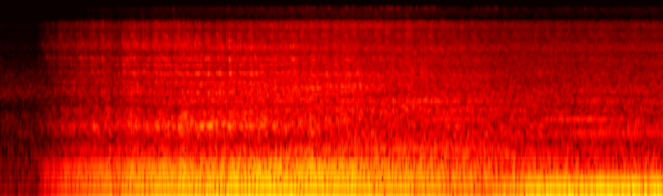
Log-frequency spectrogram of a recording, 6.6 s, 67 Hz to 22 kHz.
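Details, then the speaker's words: 1964 IH Travelall C1100 with new starter, warming up, temperature 174 on a 180 thermostat: engine catches and settles into even steady low rumble, no knocks or misses; best it has sounded in a long time. "But it sounds really good. Like that's the best this truck has sounded in a long time."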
